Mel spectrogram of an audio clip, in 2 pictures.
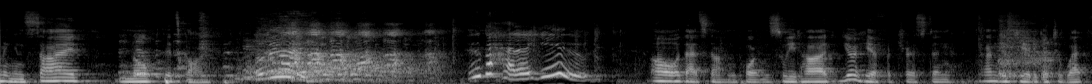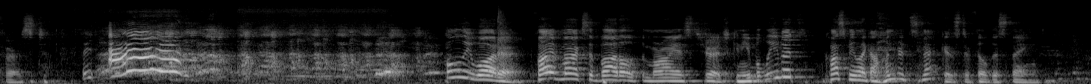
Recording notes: Metamor City LIVE! at Balticon 50. The live Metamor City audio drama that we performed for Balticon 50.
